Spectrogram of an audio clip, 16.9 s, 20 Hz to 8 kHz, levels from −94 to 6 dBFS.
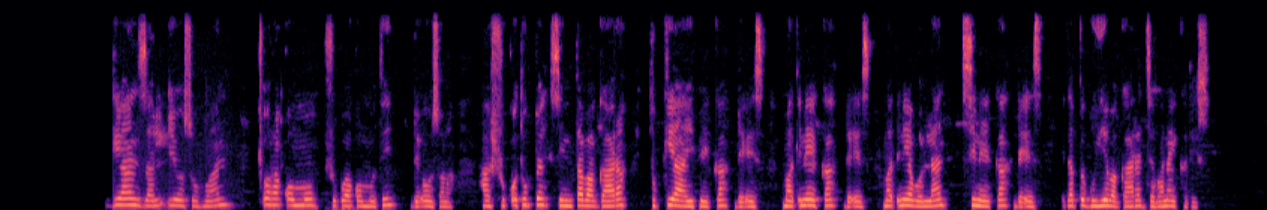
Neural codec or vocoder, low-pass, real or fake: none; 7.2 kHz; real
